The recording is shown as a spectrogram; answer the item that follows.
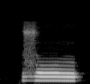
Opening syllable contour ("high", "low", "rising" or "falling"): low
